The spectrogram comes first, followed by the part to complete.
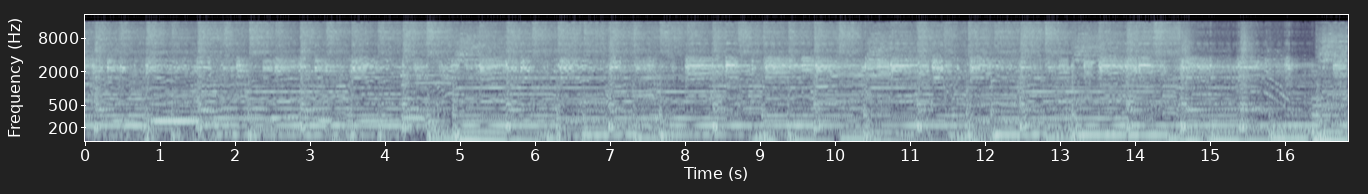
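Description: Live blues-rock band playing: electric guitars, electric bass and drums, with a harmonica played cupped to a vocal microphone carrying sustained notes over the band.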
